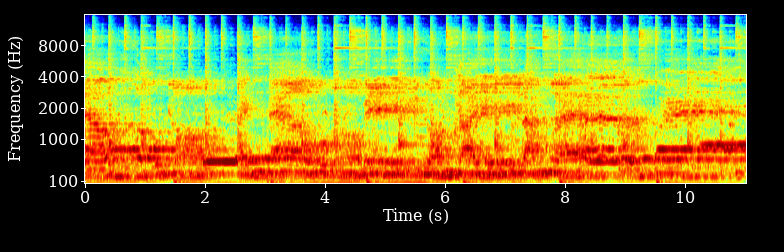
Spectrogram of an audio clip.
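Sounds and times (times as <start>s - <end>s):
backing music with steady beat: 0.0s - 11.0s
men singing into microphones: 0.0s - 11.0s.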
